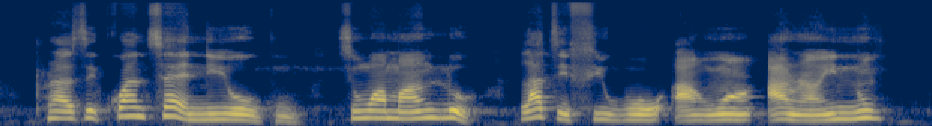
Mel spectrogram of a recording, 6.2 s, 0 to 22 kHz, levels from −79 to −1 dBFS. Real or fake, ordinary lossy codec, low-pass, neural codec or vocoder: fake; none; none; autoencoder, 48 kHz, 32 numbers a frame, DAC-VAE, trained on Japanese speech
